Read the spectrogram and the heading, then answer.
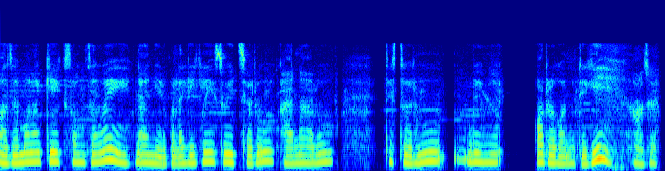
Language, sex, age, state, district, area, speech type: Nepali, female, 30-45, West Bengal, Darjeeling, rural, spontaneous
